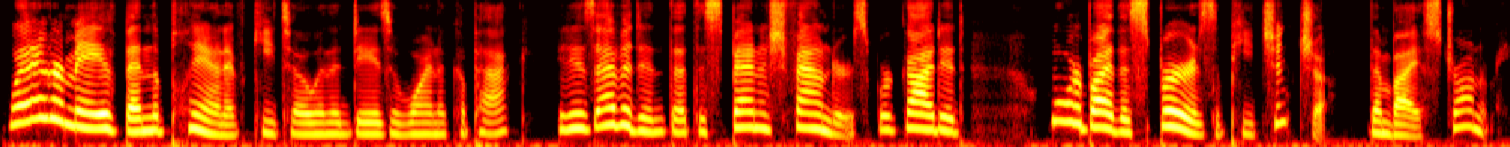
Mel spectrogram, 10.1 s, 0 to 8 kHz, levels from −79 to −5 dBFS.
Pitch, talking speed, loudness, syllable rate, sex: 250 Hz, 190 wpm, -19 LUFS, 5.6 syllables/s, female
